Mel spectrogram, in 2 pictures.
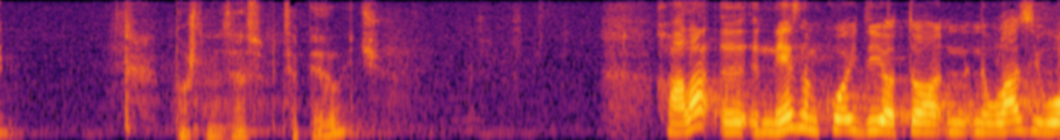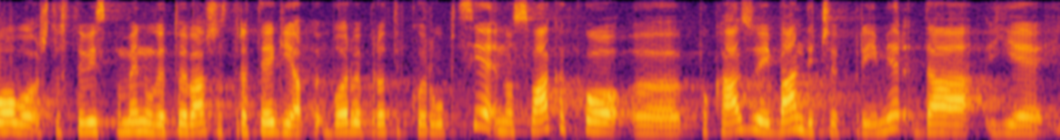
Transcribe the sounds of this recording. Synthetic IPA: poʃt̪oʋanazaːst̪u̥pni̥t̪sapeoʋit͡ɕ | xʋaːlˠaʔəneznamko̞jid̪iot̪o̞ːneulˠaziuo̞ʋo̞ʃt̪o̞st̪eʋiːspome̞ːnuliat̪ojeʋaʃast̪ɾat̪e̞ɡijabo̞ɾbe̞pɾo̞t̪iʋko̞ɾupt̪sije̞no̞sʋakakʰo̞po̞kazuje̞iband̪it͡ʃe̞ʋpɾiːmje̞ɾd̪aje

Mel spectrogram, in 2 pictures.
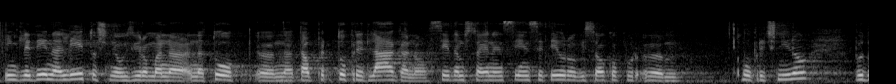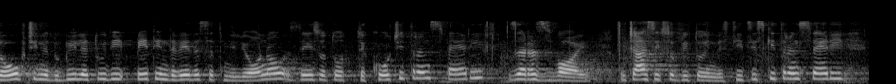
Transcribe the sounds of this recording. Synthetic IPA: inɡlɛd̪enaleːt̪ɔʃɲɛɔziɾɔmananat̪onat̪apt̪oːpɾɛd̪laːɡanɔseːd̪əmst̪ɔɛːnainsed̪ənɛsɛt̪ewɾɔwʋisɔːkɔ | pɔpɾɛt͡ʃninɔb̥od̪ɔoːpt͡ʃinɛd̪ɔbilɛt̪uːd̪ipeːt̪ind̪ɛʋeːd̪ɛsət̪miljoːnɔwzd̪ɛjsɔt̪ot̪ɛkʰot͡ʃit̪ɾansfɛɾi | zaɾazʋɔːj | ut͡ʃaːsixsɔbilit̪oinʋɛst̪it̪siskit̪ɾansfɛɾi

